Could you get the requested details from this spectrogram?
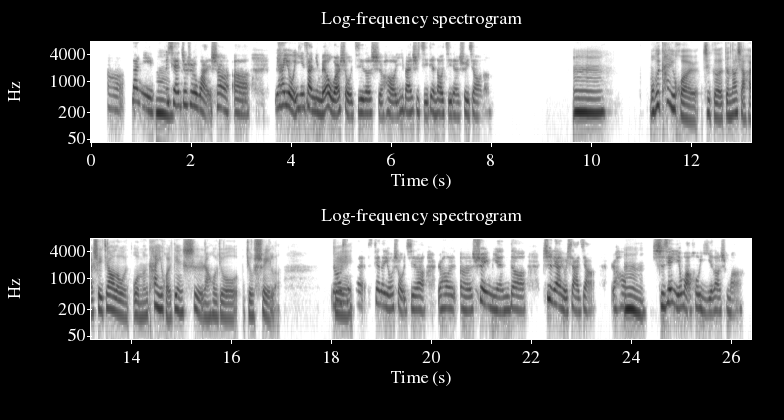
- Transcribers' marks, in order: other background noise
- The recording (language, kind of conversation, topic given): Chinese, advice, 你晚上刷手机导致睡眠不足的情况是怎样的？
